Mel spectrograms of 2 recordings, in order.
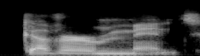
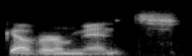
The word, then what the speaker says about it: government: Public public okay government get the N out of there government government again if you say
